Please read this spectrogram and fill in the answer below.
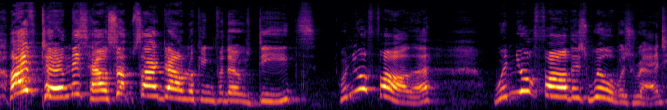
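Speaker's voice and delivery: aunt complaining in frustration; frustrated aunt. Acted. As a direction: fume about the missing deeds. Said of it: "stamped her feet ... in frustration".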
